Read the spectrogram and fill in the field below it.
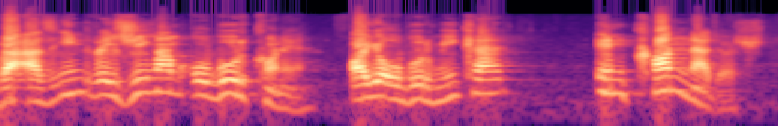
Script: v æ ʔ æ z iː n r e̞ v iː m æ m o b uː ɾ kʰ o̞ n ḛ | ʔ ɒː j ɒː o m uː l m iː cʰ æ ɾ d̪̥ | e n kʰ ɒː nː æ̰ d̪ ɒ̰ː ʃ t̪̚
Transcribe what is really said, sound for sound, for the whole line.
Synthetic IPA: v æ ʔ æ z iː n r e̞ ʒ iː m æ m o b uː ɾ kʰ o̞ n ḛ | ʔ ɒː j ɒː o b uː ɾ m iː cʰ æ ɾ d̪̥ | e m kʰ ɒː nː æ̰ d̪ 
